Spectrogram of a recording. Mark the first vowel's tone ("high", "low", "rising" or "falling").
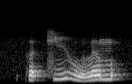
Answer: low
